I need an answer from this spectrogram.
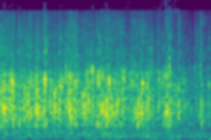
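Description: Applause from a church audience, softer and moderately dense, with individual claps faintly distinct in a steady patter across the whole clip.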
